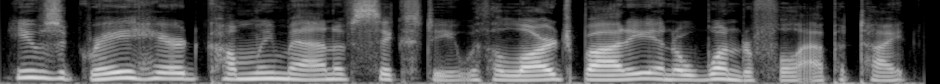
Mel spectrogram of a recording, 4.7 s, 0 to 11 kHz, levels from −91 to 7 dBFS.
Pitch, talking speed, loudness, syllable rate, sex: 200 Hz, 215 wpm, -16 LUFS, 6.2 syllables/s, female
